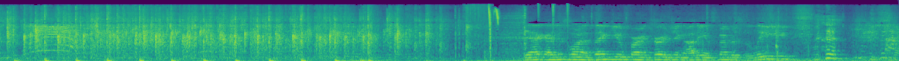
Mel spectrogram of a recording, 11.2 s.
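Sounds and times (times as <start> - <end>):
audience applause for comedian: 0.0 - 5.7
speech: 6.6 - 11.2
laughter: 10.1 - 11.2.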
